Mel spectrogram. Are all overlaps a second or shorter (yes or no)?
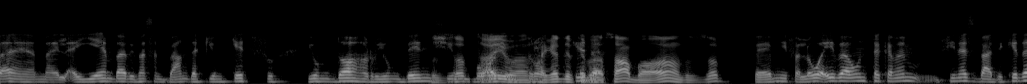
no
